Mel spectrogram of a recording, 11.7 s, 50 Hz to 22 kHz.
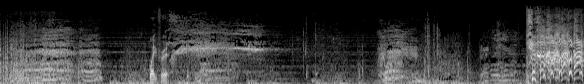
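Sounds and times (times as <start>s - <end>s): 
horse whinnying: 0.2s - 2.1s, 3.4s - 5.7s
speech: 3.0s - 4.2s
laughter: 10.5s - 11.6s.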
